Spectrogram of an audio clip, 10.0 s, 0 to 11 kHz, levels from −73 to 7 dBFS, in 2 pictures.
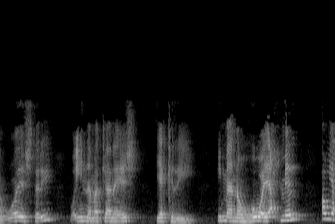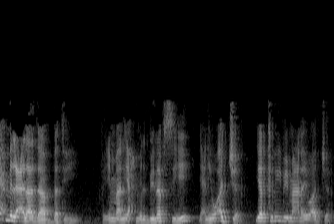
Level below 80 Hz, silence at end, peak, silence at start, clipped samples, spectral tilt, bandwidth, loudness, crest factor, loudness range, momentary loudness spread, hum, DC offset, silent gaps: -60 dBFS; 0.05 s; -4 dBFS; 0 s; under 0.1%; -7 dB/octave; 6.4 kHz; -22 LUFS; 18 dB; 6 LU; 13 LU; none; under 0.1%; none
